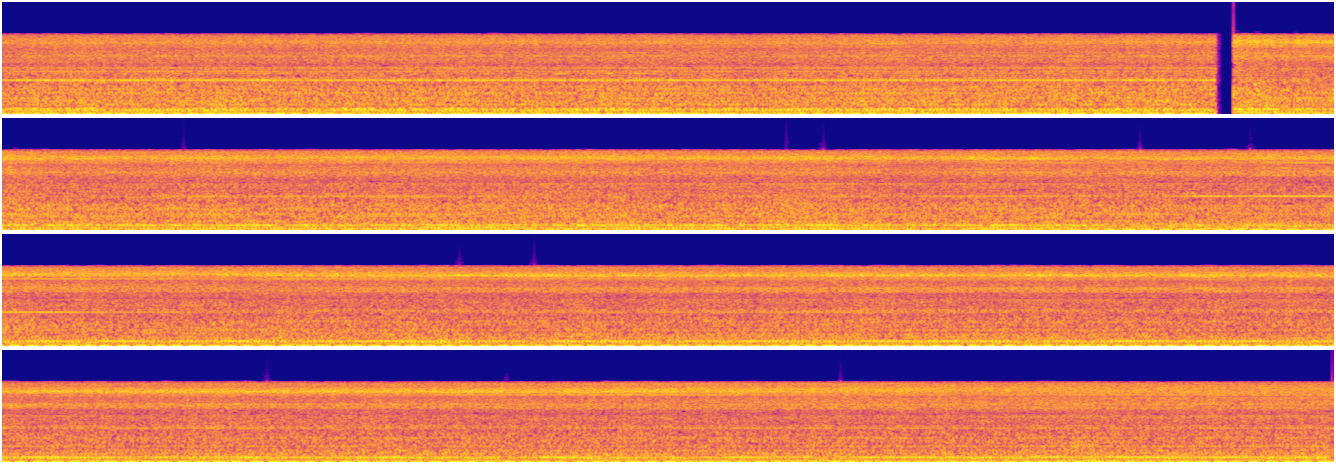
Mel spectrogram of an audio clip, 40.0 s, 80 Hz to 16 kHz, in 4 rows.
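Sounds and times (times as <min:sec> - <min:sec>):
machine saw droning: 0:00.0 - 0:39.9.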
